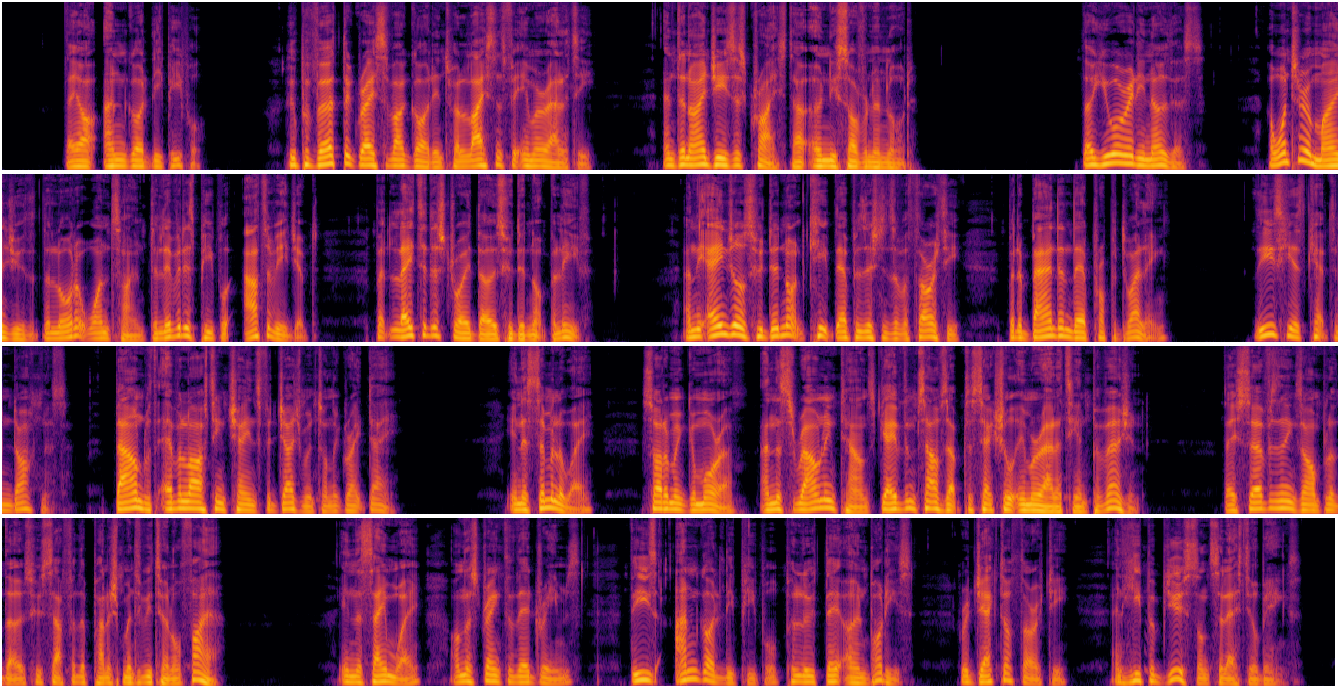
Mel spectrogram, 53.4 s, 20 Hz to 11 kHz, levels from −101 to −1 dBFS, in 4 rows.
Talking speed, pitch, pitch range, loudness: 165 wpm, 110 Hz, 100-130 Hz, -22 LUFS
